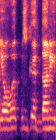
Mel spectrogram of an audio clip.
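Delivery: put-on recent New York accent. Showing how people from more recent New York talk: imitating a recent New York accent. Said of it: "the more recent New York where it's like".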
